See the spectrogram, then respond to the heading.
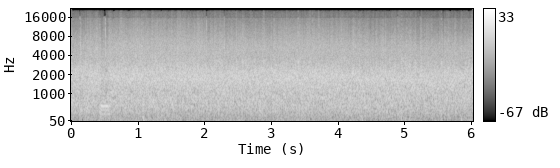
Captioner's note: crowd applause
